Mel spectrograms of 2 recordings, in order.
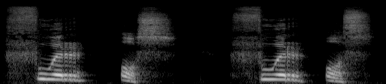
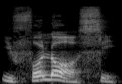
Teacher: And this word, vooros, was adopted into the isiZulu language, but the R was dropped, the R sound, and it became an L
